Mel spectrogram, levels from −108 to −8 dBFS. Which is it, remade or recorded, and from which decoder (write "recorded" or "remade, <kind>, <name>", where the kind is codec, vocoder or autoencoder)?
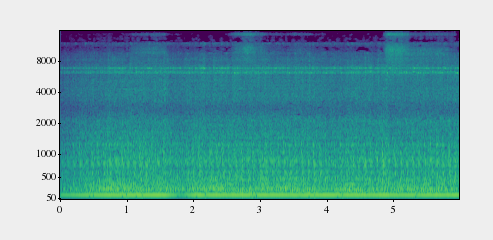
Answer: remade, vocoder, BigVGAN v2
